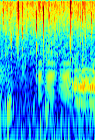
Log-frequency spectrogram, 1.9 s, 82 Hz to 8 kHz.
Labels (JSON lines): {"label": "biophony, croak", "recorder": "SoundTrap 500"}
